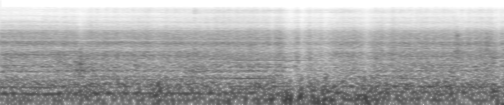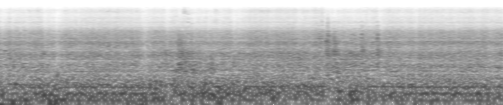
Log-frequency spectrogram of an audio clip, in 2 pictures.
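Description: Hyundai crawler excavator's diesel engine running steadily as the machine turns on its tracks.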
